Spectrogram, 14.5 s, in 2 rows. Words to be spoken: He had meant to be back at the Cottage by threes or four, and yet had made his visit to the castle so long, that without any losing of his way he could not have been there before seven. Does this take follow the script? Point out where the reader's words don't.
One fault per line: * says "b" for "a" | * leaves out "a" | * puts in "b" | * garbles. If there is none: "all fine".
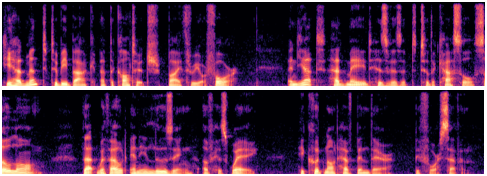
* says "three" for "threes"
